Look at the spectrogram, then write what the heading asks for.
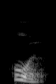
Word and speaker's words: Coll: The name is pronounced as cool.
